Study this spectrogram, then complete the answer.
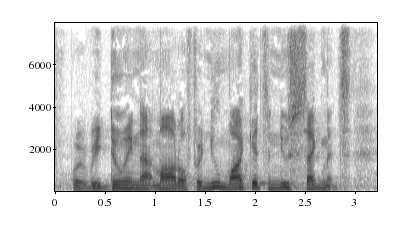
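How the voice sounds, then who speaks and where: The voice is a man's, pitched at a medium level. Its pitch moves in an ordinary way. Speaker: education business owner and tutoring association representative. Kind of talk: conference presentation. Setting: conference with translators. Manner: fast.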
